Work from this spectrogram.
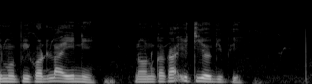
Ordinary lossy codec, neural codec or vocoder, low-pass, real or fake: none; none; none; real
